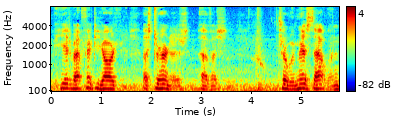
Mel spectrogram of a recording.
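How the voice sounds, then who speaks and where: Pausing long and often, a man with a South Carolina accent talks at a fairly slow pace in a fairly high pitch with fairly even intonation. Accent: Southern US (South Carolina). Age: 80s+. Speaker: war veteran. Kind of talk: interview answer.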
